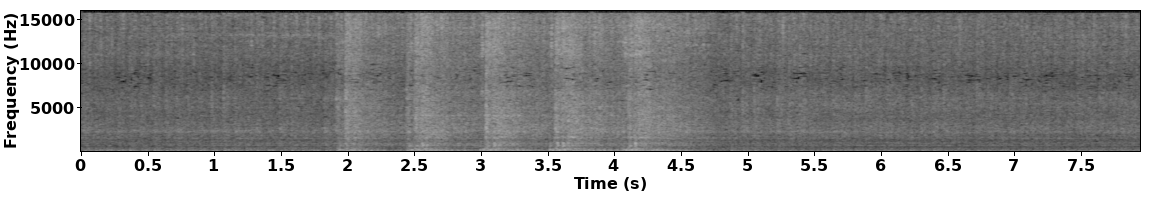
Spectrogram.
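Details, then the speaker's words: Suzuki FU150 fuel-injected motorcycle after electrical repair of a stuck TA Racing high-pressure fuel pump, pressure about 3.5 bar: steady idle with a few clean blips rising and falling smoothly; normal running and revving. "sekarang kita coba ya kita Nyalakan sudah ada kan kita coba Nyalakan Nor motor normal Sip bisa sudah"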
